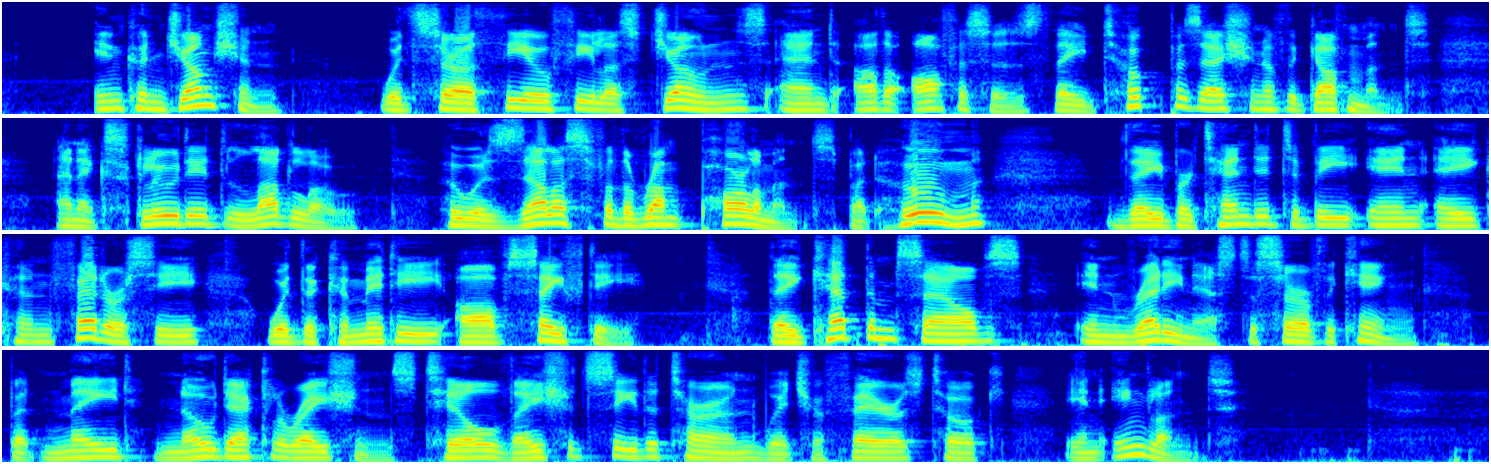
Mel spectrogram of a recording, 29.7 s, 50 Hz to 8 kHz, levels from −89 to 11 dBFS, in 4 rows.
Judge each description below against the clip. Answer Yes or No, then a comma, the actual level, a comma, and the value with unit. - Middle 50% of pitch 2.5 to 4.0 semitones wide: Yes, average, 3.4 semitones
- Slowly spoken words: Yes, slow, 125 wpm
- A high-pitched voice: No, low, 135 Hz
